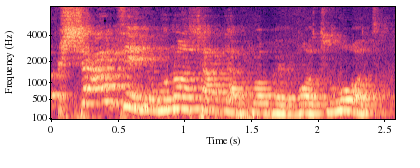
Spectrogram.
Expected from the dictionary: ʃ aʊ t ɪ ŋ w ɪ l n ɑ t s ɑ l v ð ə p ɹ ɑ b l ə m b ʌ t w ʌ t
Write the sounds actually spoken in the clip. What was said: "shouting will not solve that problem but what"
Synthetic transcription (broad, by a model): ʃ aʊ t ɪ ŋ w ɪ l n ɑ t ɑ v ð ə p ɹ ɑ b l ə m b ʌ t w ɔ t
